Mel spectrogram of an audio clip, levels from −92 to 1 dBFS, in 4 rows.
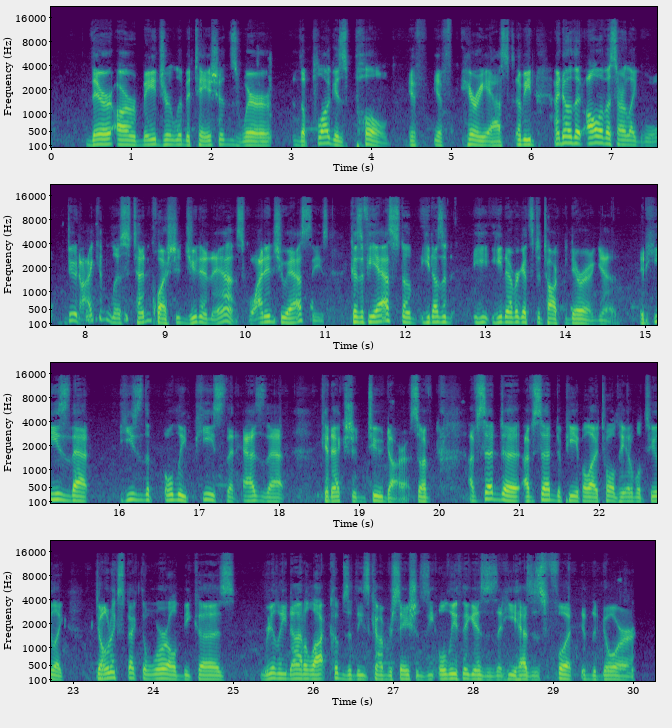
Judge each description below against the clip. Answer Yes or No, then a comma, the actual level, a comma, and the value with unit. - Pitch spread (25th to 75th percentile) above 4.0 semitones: No, average, 3.2 semitones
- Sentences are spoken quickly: Yes, fast, 210 wpm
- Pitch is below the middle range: Yes, low, 125 Hz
